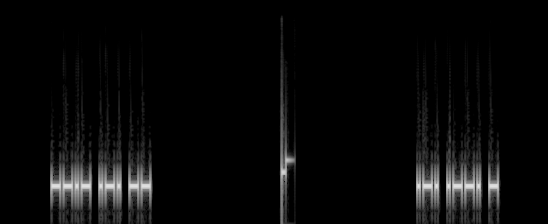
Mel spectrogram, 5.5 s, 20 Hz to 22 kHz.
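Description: Rapid Morse code beeps at 40 words per minute on a single steady pitch, sent fast in two short keyed bursts separated by a pause, with one sharp click in between and no voices.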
